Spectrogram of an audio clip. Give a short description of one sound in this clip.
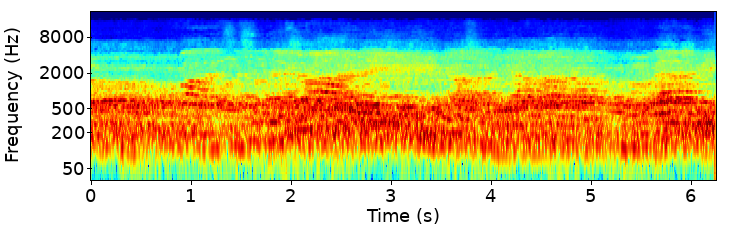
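A young man chants melodically into a microphone, heard through loudspeakers in an echoing hall.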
